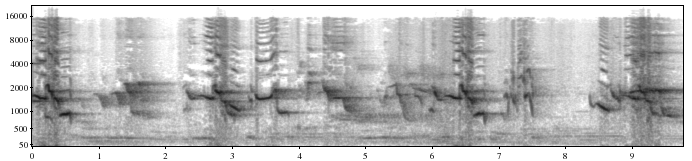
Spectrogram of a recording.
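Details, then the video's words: Black-naped oriole singing, loud fluty whistles with sharp downward slurs and harsh scratchy notes, phrases separated by short pauses, in a small room with a faint low hum. "Kepodang emas gacor"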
